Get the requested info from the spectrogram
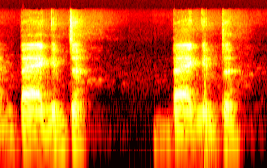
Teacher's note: Porque é um som vozeado, som final vozeado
